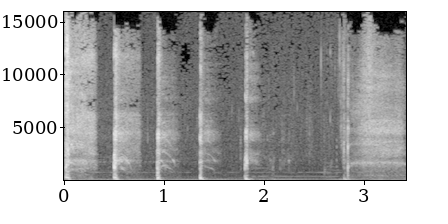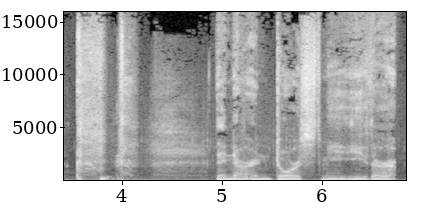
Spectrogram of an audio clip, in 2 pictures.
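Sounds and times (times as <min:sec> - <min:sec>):
harsh wet coughing: 0:00.0 - 0:02.1, 0:03.5 - 0:04.2
breathy rasps: 0:02.8 - 0:04.9
speech: 0:05.0 - 0:06.8.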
